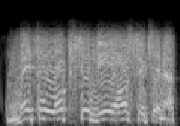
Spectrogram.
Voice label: voice message armor not pierce, crew tanks serbian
